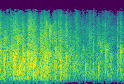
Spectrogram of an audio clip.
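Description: Audience applauding, loudest in the first second and then tapering off.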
